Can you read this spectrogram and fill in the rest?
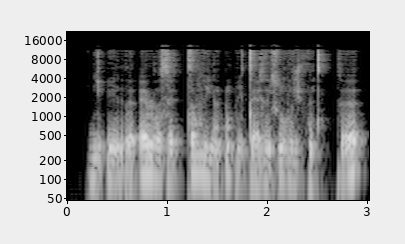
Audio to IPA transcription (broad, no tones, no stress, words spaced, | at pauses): ɟĩʔĩ rə ʔɛɹɤzɘtːɤ vijə̃ ʔə̃pi tɛɣə̃ɕũ və̃ʒθə̃t kːə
